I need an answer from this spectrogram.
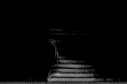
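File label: "you", chinese pinyin, first tone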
